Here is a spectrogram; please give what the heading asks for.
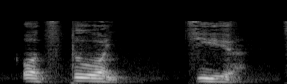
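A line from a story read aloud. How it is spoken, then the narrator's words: Strained mumble. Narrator (Russian): С усилием приподняв голову, пробормотал Иванушка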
